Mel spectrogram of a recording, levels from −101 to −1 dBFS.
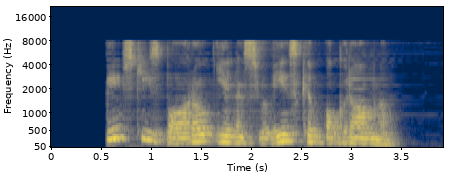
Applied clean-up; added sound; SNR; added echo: neural mask model DeepFilterNet 3.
